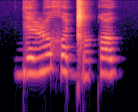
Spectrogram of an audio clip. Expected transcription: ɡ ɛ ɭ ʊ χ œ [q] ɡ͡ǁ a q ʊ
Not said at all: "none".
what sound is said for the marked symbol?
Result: none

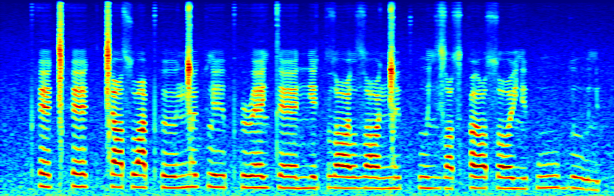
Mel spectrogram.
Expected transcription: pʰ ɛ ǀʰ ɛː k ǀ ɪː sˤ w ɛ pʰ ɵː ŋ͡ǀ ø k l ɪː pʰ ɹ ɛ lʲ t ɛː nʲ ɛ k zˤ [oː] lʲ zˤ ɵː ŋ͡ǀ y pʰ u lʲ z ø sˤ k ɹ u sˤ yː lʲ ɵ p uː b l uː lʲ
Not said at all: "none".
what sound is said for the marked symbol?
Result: ɵː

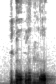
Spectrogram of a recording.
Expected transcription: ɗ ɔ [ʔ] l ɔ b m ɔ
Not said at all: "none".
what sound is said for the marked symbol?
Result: ʔ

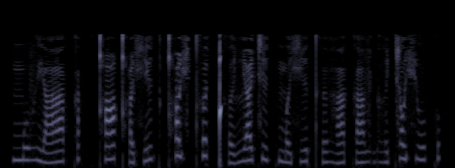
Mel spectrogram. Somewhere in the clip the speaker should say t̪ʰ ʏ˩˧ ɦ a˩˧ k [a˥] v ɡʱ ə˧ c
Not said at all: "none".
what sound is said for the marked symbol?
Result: a˩˧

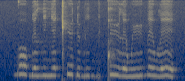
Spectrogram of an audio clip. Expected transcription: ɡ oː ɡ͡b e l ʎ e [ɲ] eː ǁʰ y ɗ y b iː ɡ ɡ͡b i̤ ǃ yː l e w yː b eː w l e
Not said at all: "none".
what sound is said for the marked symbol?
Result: ɲ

